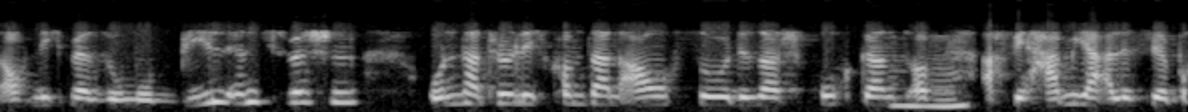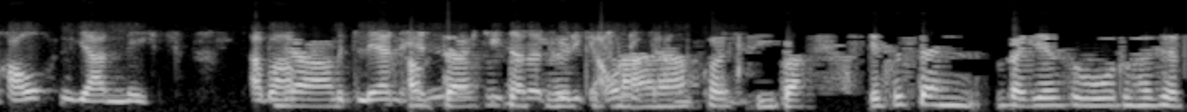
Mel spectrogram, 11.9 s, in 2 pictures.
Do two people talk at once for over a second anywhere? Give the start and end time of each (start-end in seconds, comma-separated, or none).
7.3-9.7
